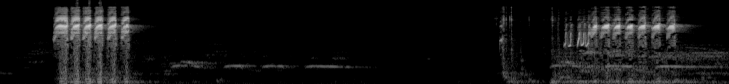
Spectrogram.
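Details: Sunda bush warbler singing in the dense 'ngebren' style: two loud rapid rattles of high buzzy pulses, each about a second long, separated by faint soft whistles and a brief click.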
